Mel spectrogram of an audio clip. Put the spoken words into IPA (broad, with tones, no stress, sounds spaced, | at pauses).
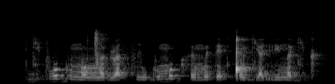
dʲ ɛ˧ ɡ v o˦ ɡ u˨ n ɔ˨ ŋ͡ǀ ɐ˨ ɡ ɭ a˨ t f i˨ w ɡ u˧ m o˦ ɡ h ɘ˨ m ɘ˦ t e˨ t ǃ o˧ dʲ a˨ rʲ ɨ˧ n ɐ˨ dʲ ɘ˧ ɡ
